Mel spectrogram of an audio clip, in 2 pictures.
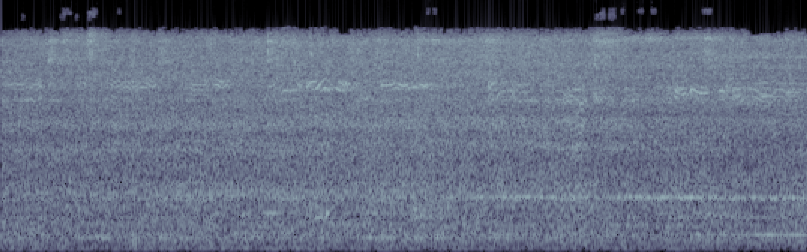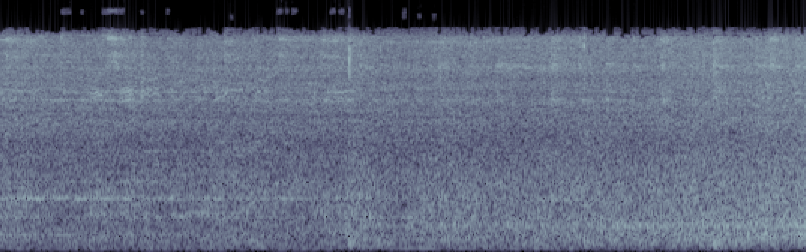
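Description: Steady rumble and hiss of city background noise at an open-sided rooftop futsal pitch, with a faint drawn-out tone in the middle and no clear ball kicks.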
